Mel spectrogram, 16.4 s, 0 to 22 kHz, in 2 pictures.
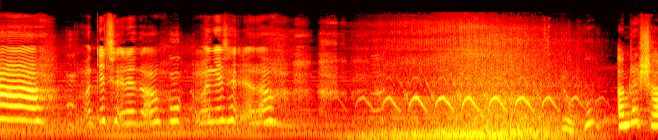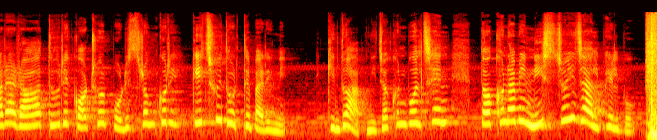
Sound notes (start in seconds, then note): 2.8 baby Crying; 4.3 ambulance Siren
